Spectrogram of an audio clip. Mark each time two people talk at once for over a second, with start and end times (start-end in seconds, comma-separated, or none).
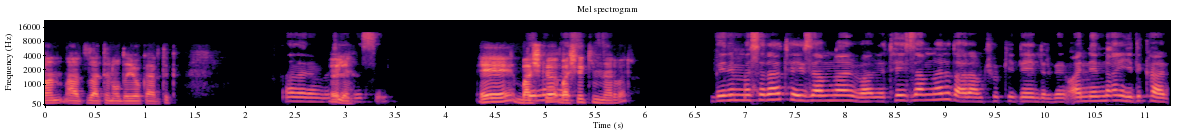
none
